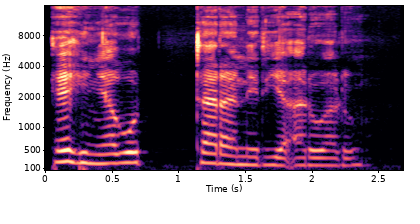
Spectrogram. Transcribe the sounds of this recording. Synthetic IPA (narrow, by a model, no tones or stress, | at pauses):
heɦiɲaɣo | taɾaneɾiaʔaɾwaɾo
